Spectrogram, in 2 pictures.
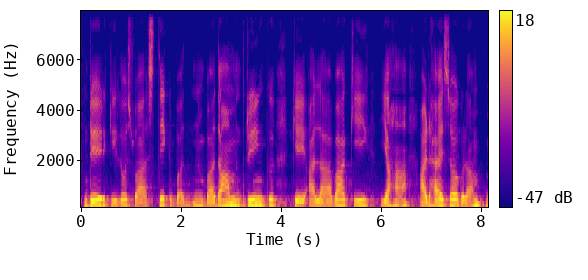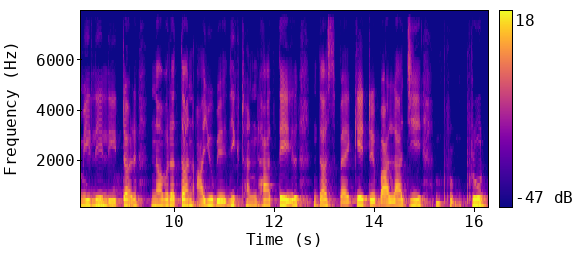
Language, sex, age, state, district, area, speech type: Maithili, female, 18-30, Bihar, Madhubani, rural, read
